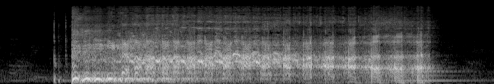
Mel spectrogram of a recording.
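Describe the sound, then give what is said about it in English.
Prize wheel spun during a live Halloween special show, giving a loud, sustained rattling clatter of ticks that become more spaced toward the end before stopping abruptly. “Can we get the wheel up? Who am I going to go to? What year and what course? Spin the wheel, please.”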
